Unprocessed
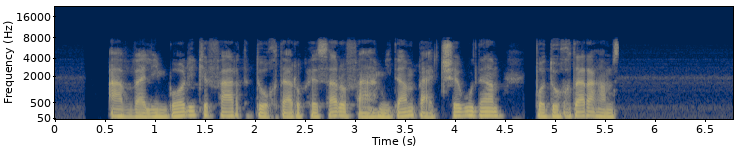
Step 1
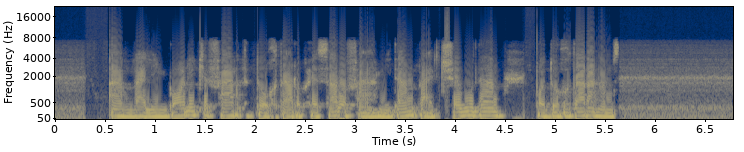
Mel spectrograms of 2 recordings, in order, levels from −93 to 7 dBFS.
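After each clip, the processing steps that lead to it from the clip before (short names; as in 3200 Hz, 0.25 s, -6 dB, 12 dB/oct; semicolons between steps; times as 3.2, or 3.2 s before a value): one-sided fold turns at -16.5 dBFS; fast leveller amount 70%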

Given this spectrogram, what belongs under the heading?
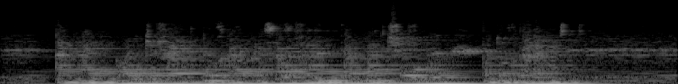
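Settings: metallic resonator 82 Hz, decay 0.62 s, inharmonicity 0.002; outdoor echo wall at 31 m, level -9 dB; spring tank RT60 1.3 s, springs 43 ms, chirp 55 ms, DRR 1 dB; gain -5 dB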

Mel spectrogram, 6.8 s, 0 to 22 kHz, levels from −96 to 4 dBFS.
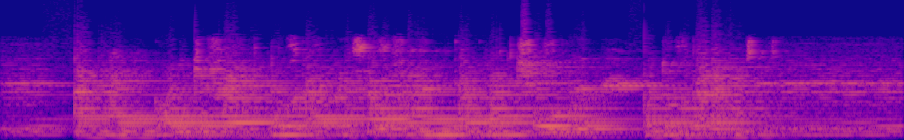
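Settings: HPF 170 Hz 24 dB/oct; gain -1.5 dB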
